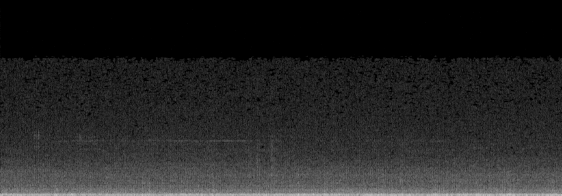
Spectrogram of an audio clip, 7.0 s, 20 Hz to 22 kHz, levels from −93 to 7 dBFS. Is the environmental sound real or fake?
real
